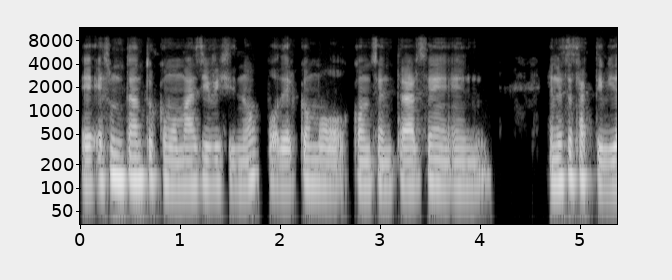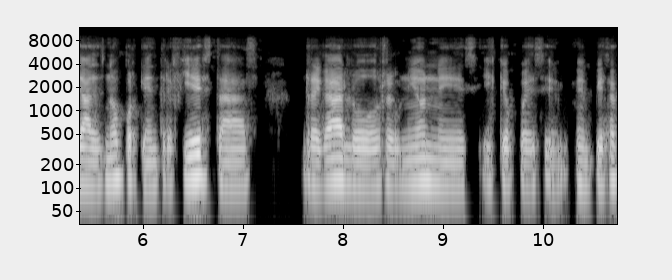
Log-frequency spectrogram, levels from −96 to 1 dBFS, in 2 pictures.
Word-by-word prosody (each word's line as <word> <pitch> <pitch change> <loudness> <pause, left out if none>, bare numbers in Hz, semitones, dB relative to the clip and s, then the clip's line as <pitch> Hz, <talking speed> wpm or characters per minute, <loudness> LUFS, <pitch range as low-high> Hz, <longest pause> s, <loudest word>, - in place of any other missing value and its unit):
eh, 115 0 +1
es 125 +3 -3
un 135 -2 +5
tanto 130 0 +1
como 115 -4 -2
más 110 +1 -1
difícil, 115 -2 -4
¿no? 135 +7 -3
Poder 105 0 -1
como 110 -2 -2
concentrarse 110 +1 -1 0.2
en 110 +5 -8 0.5
en 115 - -2
estas 130 +2 -1
actividades 110 -3 +2
¿no? 130 +2 +1
Porque 110 - -2
entre 105 0 -4
fiestas, 110 -5 +3 0.5
regalos, 110 -1 +4
reuniones, 110 -1 -1
y 115 - -8
que 110 - -1
pues, 105 +1 -5
em, 105 - -7
empieza 110 +3 -2
110 Hz, 145 wpm, -23 LUFS, 105-125 Hz, 0.5 s, un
